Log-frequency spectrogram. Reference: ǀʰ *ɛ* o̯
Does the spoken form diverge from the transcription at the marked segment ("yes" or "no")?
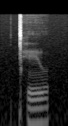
yes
